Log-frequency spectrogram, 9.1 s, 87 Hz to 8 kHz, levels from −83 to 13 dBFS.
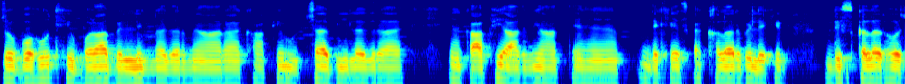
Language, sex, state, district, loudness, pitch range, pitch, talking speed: Hindi, male, Bihar, Jahanabad, -20 LUFS, 105-115 Hz, 110 Hz, 200 wpm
